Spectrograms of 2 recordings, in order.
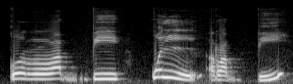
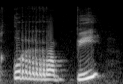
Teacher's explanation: Qurrabbi bukan, tapi qul rabbi. Seakan-akan lamnya itu tetap terbaca tapi kita langsung masuk ke huruf berikutnya.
